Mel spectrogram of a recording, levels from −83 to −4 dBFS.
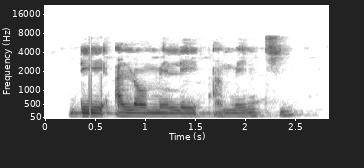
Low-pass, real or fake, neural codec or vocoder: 7.2 kHz; real; none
